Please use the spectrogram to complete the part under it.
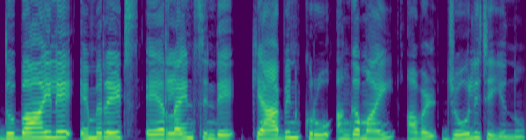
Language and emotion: Malayalam, neutral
